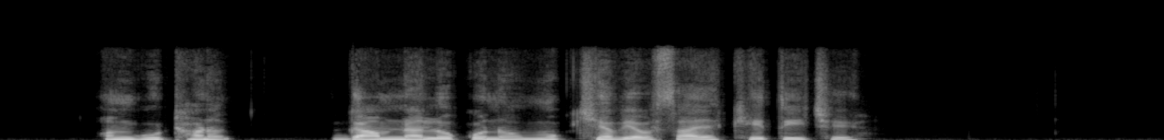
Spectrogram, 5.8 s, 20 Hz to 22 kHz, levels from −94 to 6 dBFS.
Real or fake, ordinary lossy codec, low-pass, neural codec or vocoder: fake; AAC, 64 kbps; 14.4 kHz; autoencoder, 48 kHz, 128 numbers a frame, DAC-VAE, trained on Japanese speech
